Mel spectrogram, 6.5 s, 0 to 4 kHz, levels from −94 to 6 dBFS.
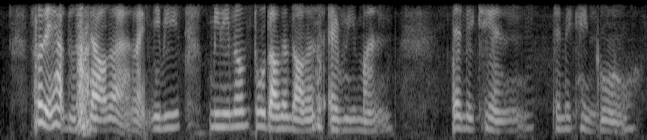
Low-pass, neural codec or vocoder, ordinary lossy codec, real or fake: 3.6 kHz; codec, 24 kHz, 3 kbps, HILCodec; none; fake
